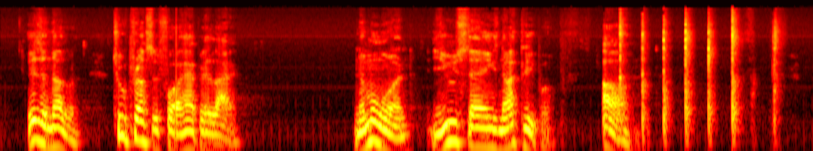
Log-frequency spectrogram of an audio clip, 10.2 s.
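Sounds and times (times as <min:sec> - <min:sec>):
speech: 0:00.4 - 0:03.0, 0:04.4 - 0:08.0
hand clapping: 0:07.6 - 0:09.9.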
